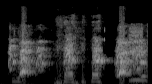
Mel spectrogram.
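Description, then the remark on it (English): A dog barks four times in quick, uneven succession, each bark loud and harmonic with a slightly whiny edge, with short gaps of quiet between them. “I think I'm just going to start leaving these dog cuts in because it's really too funny to ignore at this point.”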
